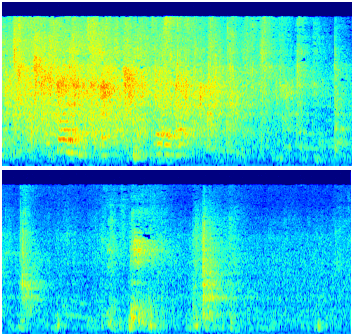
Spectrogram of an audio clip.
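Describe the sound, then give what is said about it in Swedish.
A small group applauds, the clapping strongest in the first few seconds and then thinning into scattered claps and murmuring voices. “Jag tycker jag får en liten applåd.”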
